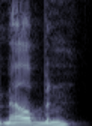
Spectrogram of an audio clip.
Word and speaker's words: Melbourne: So we've got Melbourne, or as my Australian friend pronounces it, Melbourne, right? Just sort of Melbourne, kind of skip the R.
